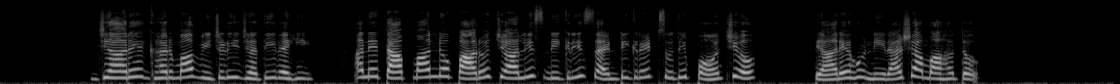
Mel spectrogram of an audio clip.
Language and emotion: Gujarati, sad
